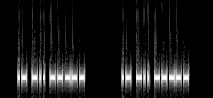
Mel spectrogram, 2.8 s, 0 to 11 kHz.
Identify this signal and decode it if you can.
Morse code, heard as a keyed tone, about 51 wpm, 700 Hz. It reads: AD0 AD0
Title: USA Call Sign Prefixes - Repeated 2x - 50wpm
